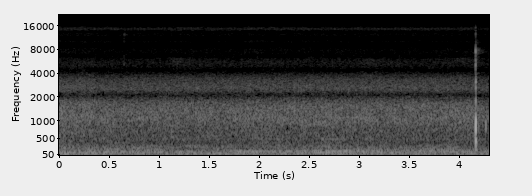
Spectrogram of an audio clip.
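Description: Steady, even rumble and hiss of distant highway traffic, with no distinct events.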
